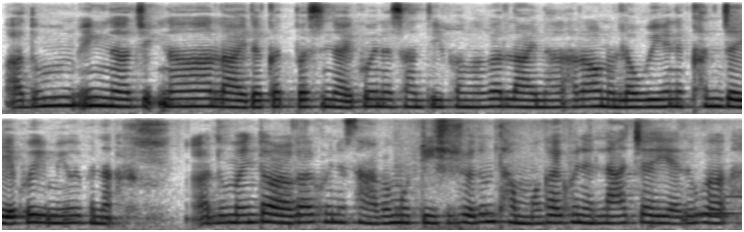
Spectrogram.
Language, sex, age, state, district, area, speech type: Manipuri, female, 30-45, Manipur, Tengnoupal, rural, spontaneous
